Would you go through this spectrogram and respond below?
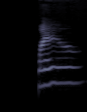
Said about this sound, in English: This is my cat asking to be let in. He's super vocal.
